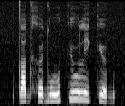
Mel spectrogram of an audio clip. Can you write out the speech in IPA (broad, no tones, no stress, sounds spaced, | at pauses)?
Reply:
t a d x ɵ d w u kʲ u l i kʲ ɵ b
